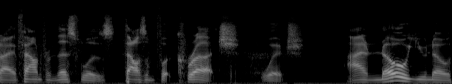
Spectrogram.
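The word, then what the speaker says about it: Thousand Foot Krutch: was i don't know you single-handedly ruined a thousand foot crutch with me crutch by mispronouncing their name oh the time i accidentally said a thousand foot crotch yeah jack and now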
